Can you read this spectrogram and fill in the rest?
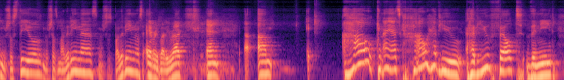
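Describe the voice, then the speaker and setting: A man's voice: a little high, warm tone. A man moderating a conference panel, posing questions in a rambling way as he thinks aloud with many fillers. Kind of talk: conversational moderating.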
